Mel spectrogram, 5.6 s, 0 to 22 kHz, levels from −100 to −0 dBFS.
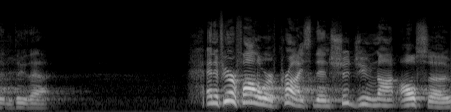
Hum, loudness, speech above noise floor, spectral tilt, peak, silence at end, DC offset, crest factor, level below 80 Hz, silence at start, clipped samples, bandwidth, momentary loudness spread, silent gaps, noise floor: none; -33 LUFS; 51 dB; -6 dB/octave; -16 dBFS; 0 s; under 0.1%; 18 dB; under -90 dBFS; 0 s; under 0.1%; 10.5 kHz; 19 LU; none; -85 dBFS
